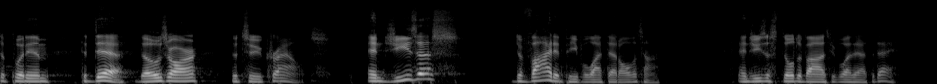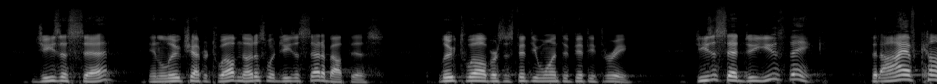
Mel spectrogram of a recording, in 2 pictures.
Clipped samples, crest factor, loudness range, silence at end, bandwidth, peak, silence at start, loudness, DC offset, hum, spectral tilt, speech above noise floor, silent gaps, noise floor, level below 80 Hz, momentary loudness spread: under 0.1%; 22 dB; 7 LU; 0 s; 16.5 kHz; -8 dBFS; 0 s; -30 LUFS; under 0.1%; none; -6 dB/octave; 50 dB; none; -80 dBFS; -68 dBFS; 18 LU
